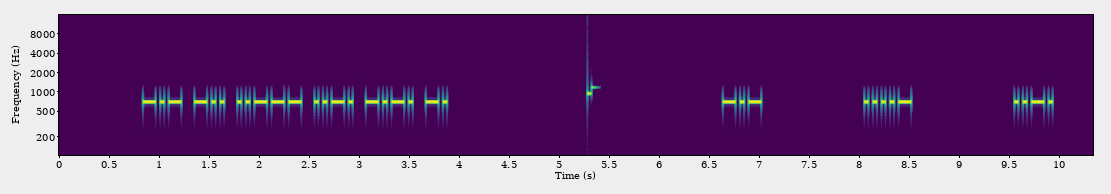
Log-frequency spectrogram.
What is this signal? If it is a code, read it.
Morse code, heard as a keyed tone, about 28 wpm, spaced as for 16 wpm, 700 Hz. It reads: KD2FCN K4F
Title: USA Call Signs - 8x Character Spacing - 28wpm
